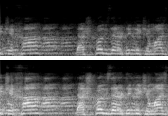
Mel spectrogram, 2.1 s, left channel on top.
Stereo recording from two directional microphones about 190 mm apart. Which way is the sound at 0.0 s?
30° left (ahead or behind).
